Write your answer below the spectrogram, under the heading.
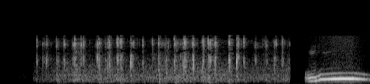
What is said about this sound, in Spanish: Qué velocidad los teclados.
